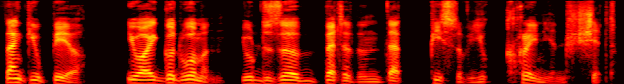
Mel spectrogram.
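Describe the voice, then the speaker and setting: A man doing a gruff Russian soldier. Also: lowish voice, expressive, a little mellow, no room sound, clean studio sound. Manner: slow, clipped broken English.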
